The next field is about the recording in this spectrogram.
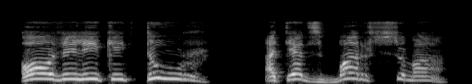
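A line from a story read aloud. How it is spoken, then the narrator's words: Shout. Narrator (Russian): закричала она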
